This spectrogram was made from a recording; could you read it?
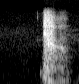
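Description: A single short, explosive cough bursts out, a sharp breathy blast lasting about half a second, with quiet background before it and no talking.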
